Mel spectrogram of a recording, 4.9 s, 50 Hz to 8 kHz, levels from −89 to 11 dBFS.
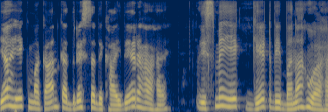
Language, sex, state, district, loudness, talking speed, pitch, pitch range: Hindi, male, Jharkhand, Ranchi, -15 LUFS, 195 wpm, 160 Hz, 140-190 Hz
